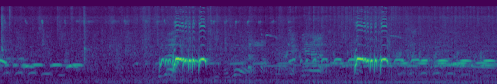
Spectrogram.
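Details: Local zebra dove (perkutut lokal) singing keenly: two loud, fluttering trilled coos about three seconds apart. Quieter bubbling coo sequences from other doves fill the gaps.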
